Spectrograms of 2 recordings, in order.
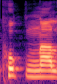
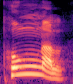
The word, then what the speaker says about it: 복날: ফুংনাল আমরা যদি কেউ উচ্চারণ করি ফুকনাল, সেটা সম্পূর্ণরূপে ভুল। সঠিক উচ্চারণ ফুংনাল মানে সবচেয়েতে গরম দিন বা সবচেয়ে গরম দিন।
